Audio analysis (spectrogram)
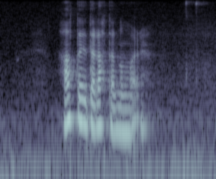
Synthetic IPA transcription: haht̪aɛt̪aɾaht̪aɾnʊmːa̰ɾɪ

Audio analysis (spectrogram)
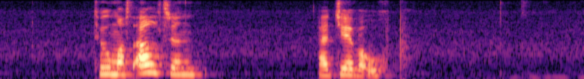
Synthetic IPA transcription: t̪ʰuːmasalt̪ɾɪn | aðd͡ʑɛːvaʔʊhp

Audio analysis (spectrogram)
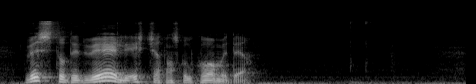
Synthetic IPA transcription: ʋɪst̪ʊd̪id̪ʋɛːlɪɪçəɑt̪hanskʊlːəkʰoːməḭːd̪ɛ̰ː

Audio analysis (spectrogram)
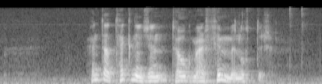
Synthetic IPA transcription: hɛnt̪at̪ʰɛknɪɲt͡ʃɪnt̪ʰowkmæ̰ɹfɪmːɪnʊt̪ɪɾ

